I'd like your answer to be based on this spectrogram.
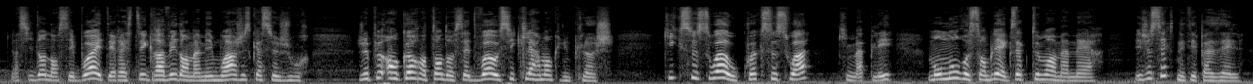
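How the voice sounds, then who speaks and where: A woman narrating a first-person horror story in a calm, measured way, scripted. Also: mid-range voice.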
